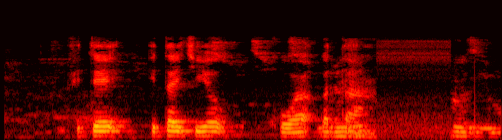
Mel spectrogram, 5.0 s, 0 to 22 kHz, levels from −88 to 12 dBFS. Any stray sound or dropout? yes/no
no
